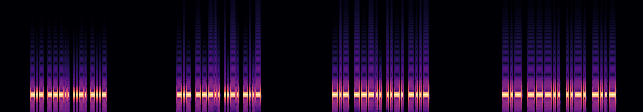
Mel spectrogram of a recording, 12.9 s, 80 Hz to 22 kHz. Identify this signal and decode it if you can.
Morse code, heard as a keyed tone, about 36 wpm, 700 Hz. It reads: K8FX K8FX K8FX K8FX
